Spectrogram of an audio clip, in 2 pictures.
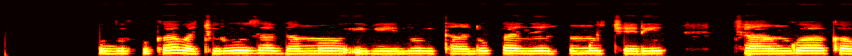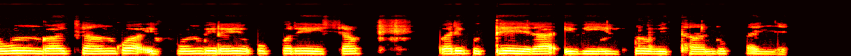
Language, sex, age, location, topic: Kinyarwanda, female, 50+, Musanze, agriculture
